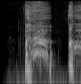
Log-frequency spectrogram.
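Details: Two quick, harsh cough bursts from an adult, acted for an Ayurvedic cough syrup commercial set in a tea shop.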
